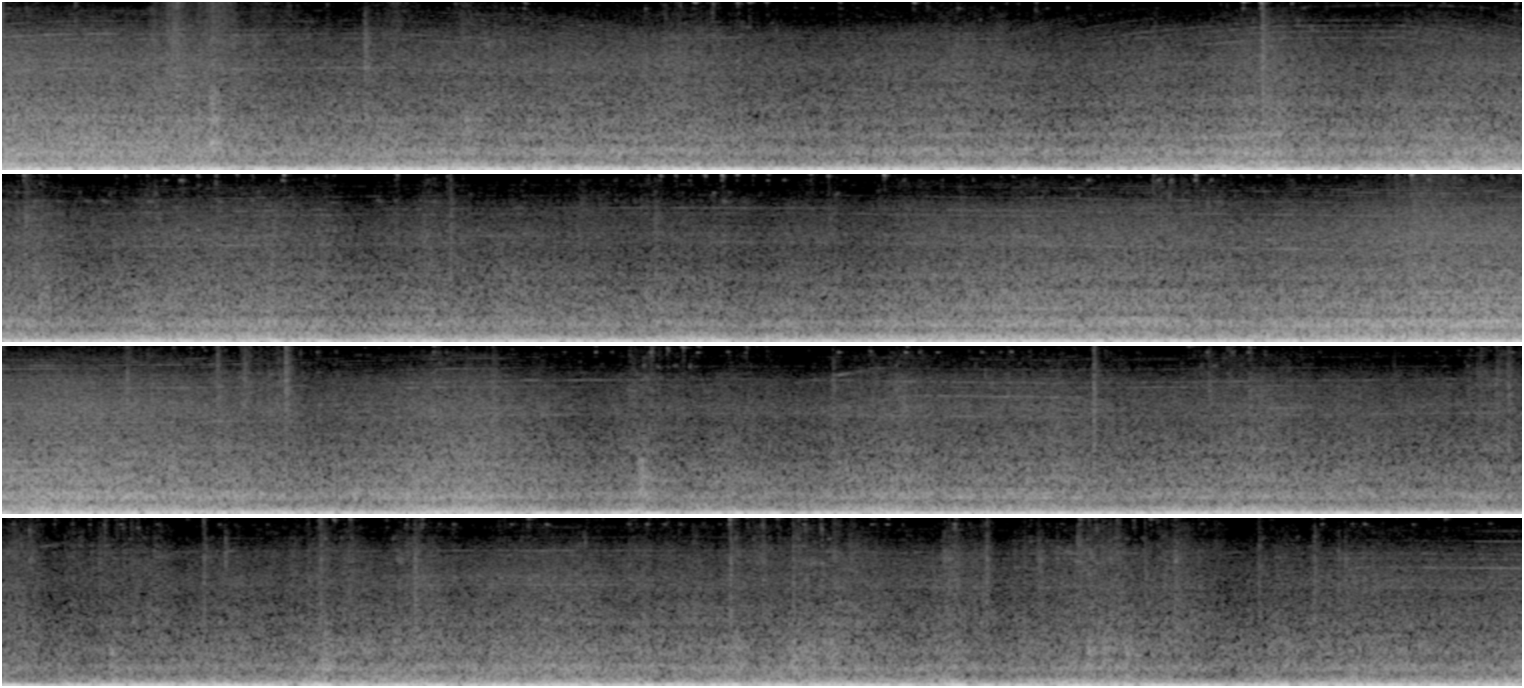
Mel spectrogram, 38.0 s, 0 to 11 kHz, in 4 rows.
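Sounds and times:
bus interior rumble: 0.0 - 38.0.

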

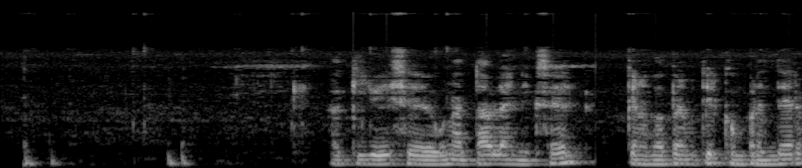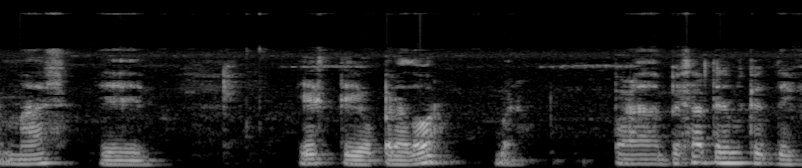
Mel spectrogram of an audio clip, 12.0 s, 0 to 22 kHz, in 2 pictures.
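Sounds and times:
computer mouse clicks: 0.2 - 2.4, 7.7 - 8.2.

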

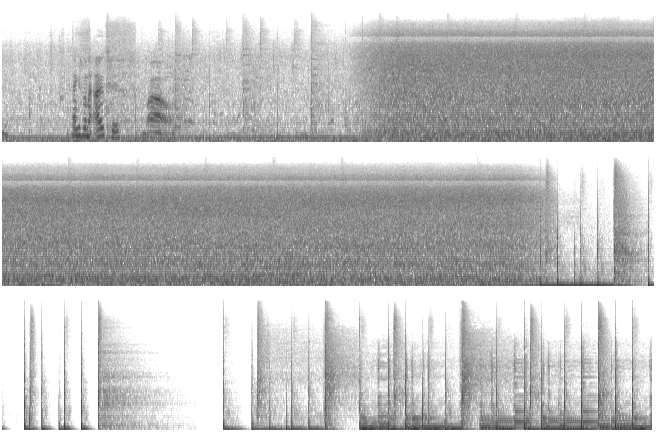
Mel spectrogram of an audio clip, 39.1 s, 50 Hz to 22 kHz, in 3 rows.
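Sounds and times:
waterfall rushing over rock: 7.0 - 24.0.

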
